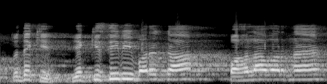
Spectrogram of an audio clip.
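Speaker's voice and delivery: ordinary talk, nothing marked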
